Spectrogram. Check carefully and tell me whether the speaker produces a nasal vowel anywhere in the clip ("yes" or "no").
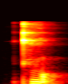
no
